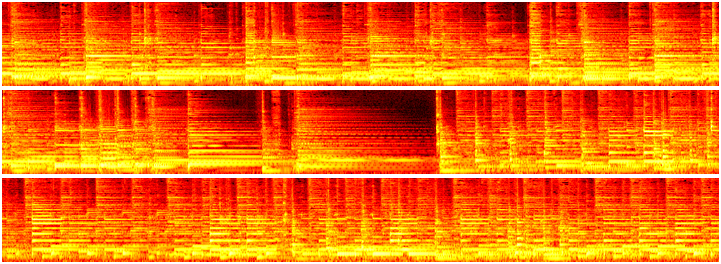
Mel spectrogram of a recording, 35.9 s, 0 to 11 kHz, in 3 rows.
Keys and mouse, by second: 5.4 right click, 6.4-9.0 drag, 9.0 right click, 10.3 click, 26.1-29.7 typing, 30.1-33.2 drag, 33.2-35.8 drag.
